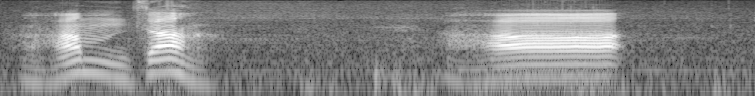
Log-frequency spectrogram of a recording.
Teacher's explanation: इनकी आवाज़ हमने सीने की तरफ से निकालनी है और इसे अक्सा हलक कहा जाता है।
